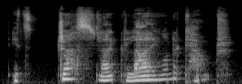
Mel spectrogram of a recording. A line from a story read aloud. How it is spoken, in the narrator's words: whispered Lewis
